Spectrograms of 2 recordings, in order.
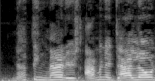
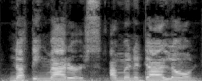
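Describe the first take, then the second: First: It is said in a happy, cheerful tone. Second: It is said in a sad, gloomy tone. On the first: Meaninglessness is felt as freedom. The speaker calls it right. "happy face" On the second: Meaninglessness is felt as despair. The speaker calls it wrong. "sad face"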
